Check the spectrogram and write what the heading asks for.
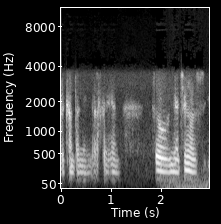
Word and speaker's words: Nyachengos: Am I saying it right? The name Nyachengos, is that right, Auntie? – Nyachengos.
